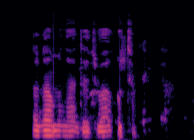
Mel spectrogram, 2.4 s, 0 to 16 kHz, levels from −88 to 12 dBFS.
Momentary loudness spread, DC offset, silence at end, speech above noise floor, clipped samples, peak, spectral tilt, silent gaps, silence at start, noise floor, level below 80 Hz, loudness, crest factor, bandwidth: 11 LU; under 0.1%; 0.6 s; 30 dB; under 0.1%; -12 dBFS; -6 dB/octave; none; 0.4 s; -61 dBFS; -70 dBFS; -32 LUFS; 22 dB; 9.4 kHz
